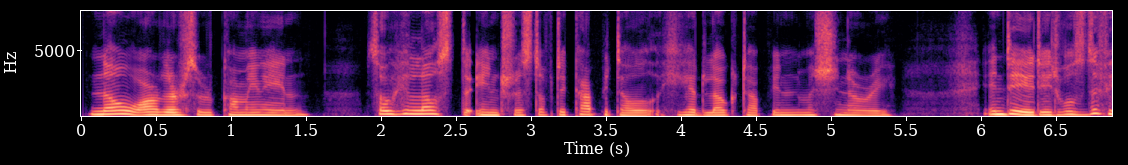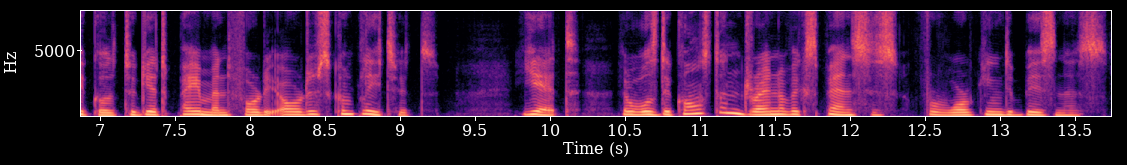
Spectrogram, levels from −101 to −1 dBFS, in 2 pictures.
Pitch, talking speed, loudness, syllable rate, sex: 210 Hz, 185 wpm, -20 LUFS, 5.7 syllables/s, female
